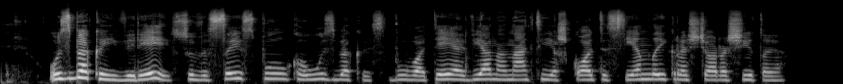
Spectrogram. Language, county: Lithuanian, Vilnius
